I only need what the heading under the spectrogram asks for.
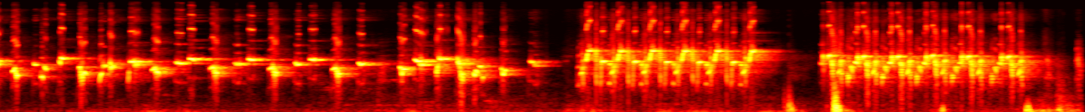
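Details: Yellow-vented bulbul in 'ropel panjang' song, used as a lure so other bulbuls answer. Bubbly chirps repeat about twice a second, then loud fast chattering bursts follow, broken by a brief silence.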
